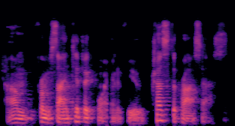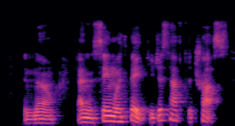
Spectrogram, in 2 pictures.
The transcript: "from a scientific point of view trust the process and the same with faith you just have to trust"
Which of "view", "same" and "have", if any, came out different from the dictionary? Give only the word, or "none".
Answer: have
